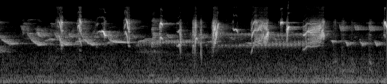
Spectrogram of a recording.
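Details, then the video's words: Sunbird with a long, tight song meant for tutoring other birds: a fast, high twittering stream of thin chirps and slurred notes with hardly a break. "KOLIBRI GACOR PANJANG SUARA RAPET, PAS BUAT MASTERAN BURUNG BAHAN."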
